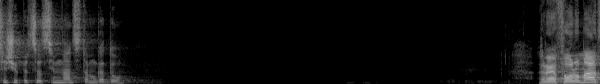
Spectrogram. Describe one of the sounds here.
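A woman speaks clearly into a microphone.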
